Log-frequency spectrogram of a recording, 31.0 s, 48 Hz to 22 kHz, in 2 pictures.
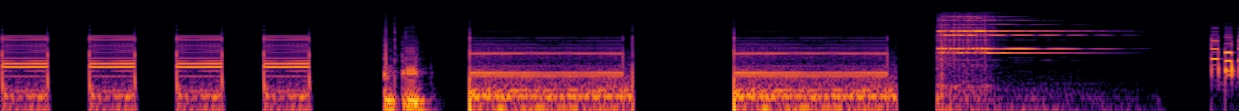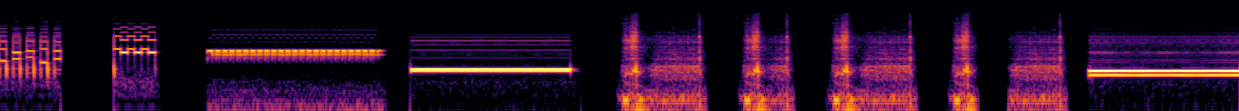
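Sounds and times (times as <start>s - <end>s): telephone ringing tone: 11.7s - 14.4s, 18.1s - 22.7s, 29.1s - 30.9s
steady telephone tone: 18.1s - 22.7s, 29.1s - 30.9s.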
